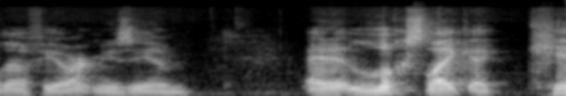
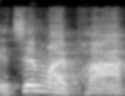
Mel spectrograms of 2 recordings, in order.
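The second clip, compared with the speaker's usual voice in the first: very loud, high, sarcastic voice; 7 semitones higher, 9 dB louder than usual. Retelling what a mom always answered when asked for something: imitating a sarcastic reply. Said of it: "So sarcastic".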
